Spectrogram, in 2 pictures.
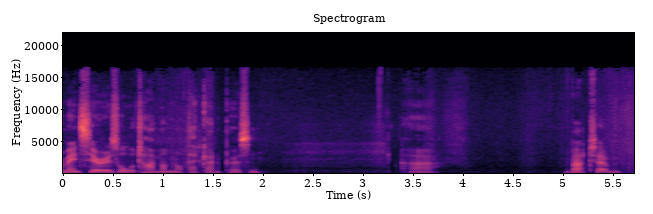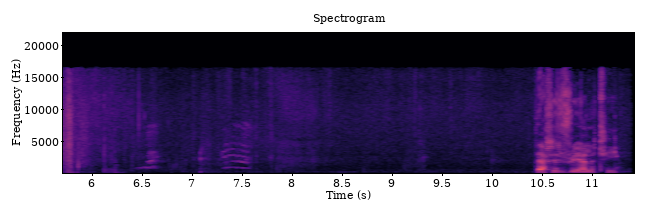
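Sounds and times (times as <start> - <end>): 
speech: 0.0 - 2.1, 3.4 - 3.9, 5.1 - 6.0, 10.5 - 11.4
cat meowing: 6.4 - 7.7.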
